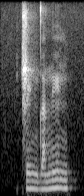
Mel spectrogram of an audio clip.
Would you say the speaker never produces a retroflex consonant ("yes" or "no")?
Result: no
